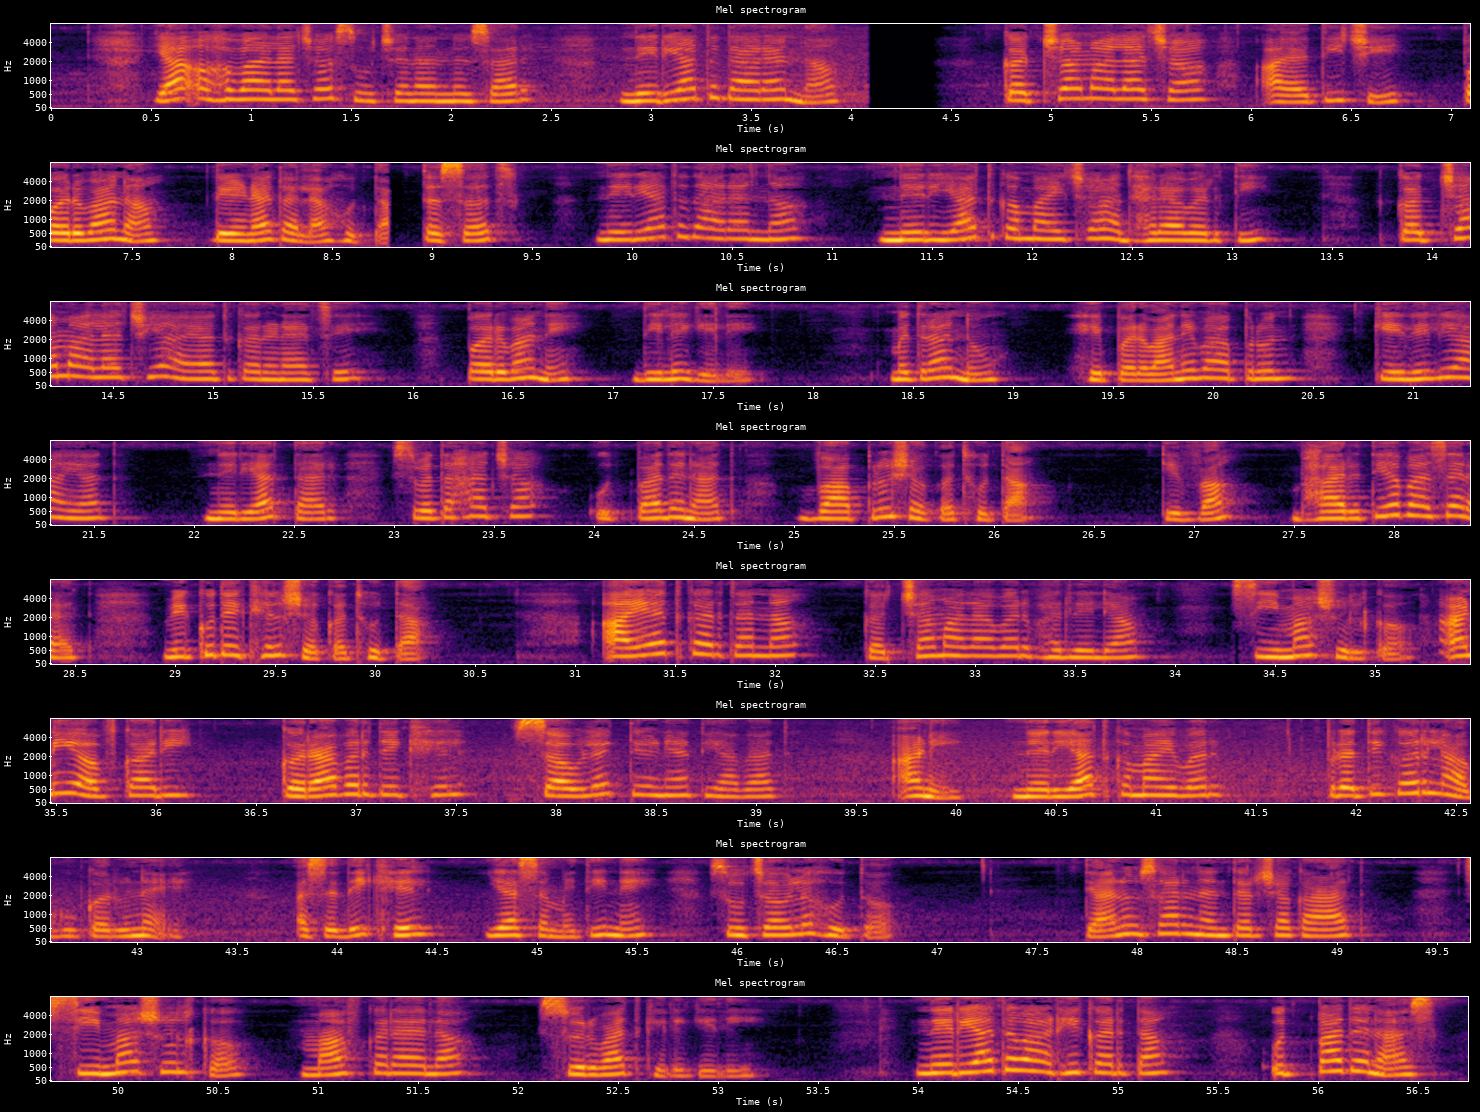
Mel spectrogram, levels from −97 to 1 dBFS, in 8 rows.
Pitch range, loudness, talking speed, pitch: 250-310 Hz, -20 LUFS, 85 wpm, 270 Hz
